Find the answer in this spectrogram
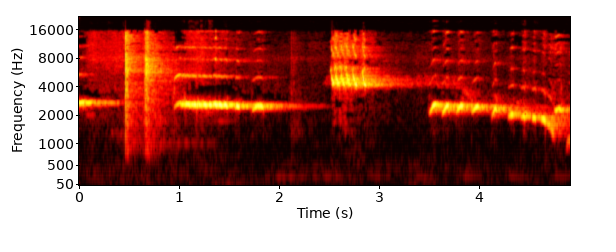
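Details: A male white-rumped shama challenges a rival to rouse it. It starts with a steady whistle, then gives two rough buzzy notes, a long even whistle, a higher bright burst and a falling whistled trill.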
